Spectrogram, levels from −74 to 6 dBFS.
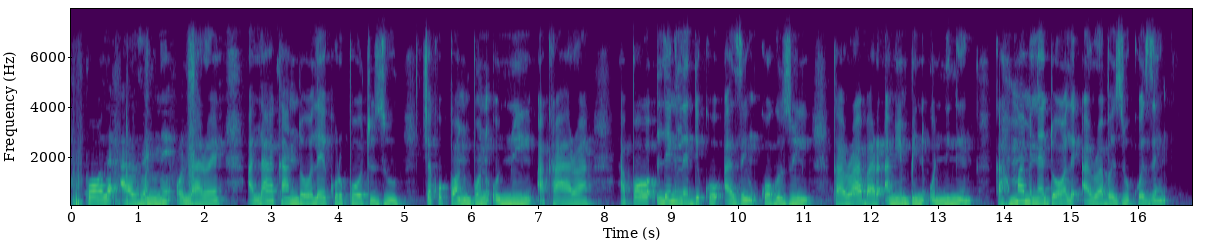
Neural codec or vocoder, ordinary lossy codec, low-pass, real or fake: none; Opus, 32 kbps; 7.2 kHz; real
